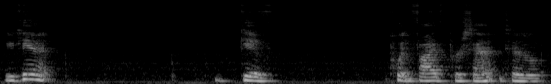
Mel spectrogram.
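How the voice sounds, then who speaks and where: A woman with a low, mellow voice gives a casual tarot reading. She rambles, trails off and restarts mid-thought. She sounds set back from the mic in a roomy, echoey space. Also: drawn-out words, vocal fry. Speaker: tarot reader. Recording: echoey room, distant mic.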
